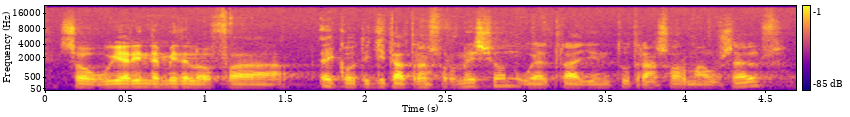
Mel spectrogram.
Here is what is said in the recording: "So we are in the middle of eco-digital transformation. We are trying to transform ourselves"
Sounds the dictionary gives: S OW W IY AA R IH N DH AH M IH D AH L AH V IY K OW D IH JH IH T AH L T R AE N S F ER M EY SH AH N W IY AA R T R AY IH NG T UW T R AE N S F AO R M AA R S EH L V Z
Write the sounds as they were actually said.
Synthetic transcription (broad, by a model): S OW W IY AA R IH N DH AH M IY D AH L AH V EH K OW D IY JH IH T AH L T R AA N S F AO M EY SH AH N W IY AA R T R AY IH NG T UW T R AE N S F AO R M AA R S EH L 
